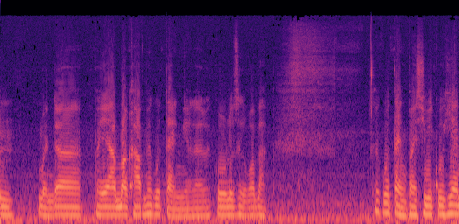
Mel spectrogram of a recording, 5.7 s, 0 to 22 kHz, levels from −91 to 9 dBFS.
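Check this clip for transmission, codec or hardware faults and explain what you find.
One fault runs through the whole speech clip: hard clipping. Driven about 11 dB past full scale, around one sample in twenty is sheared flat, adding high harmonics heard as harsh fuzz on every loud syllable.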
